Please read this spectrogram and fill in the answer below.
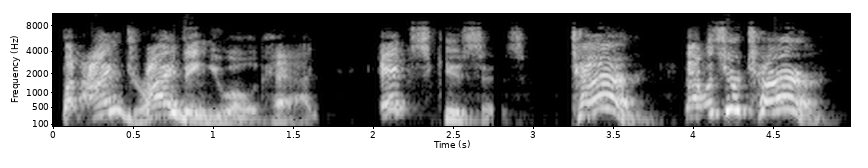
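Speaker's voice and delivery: high, loud screechy squabble; bickering hags. A narrator's reading. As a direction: bicker at the top of your voice. Sisters bicker in the cab.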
